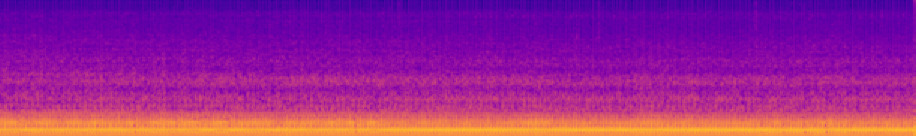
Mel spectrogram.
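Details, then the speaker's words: Motorcycle chain just sprayed with lube, engine run about an hour to spread it along the chain: steady even engine drone with rear wheel spinning, no chain slap or grinding, chain noise very low; normal running chain drive. "Sau khi phun, chúng tôi cho động cơ chạy khoảng một tiếng để phân phối đều dung dịch dọc theo dây chuyền. Như các bạn có thể nghe thấy, tiếng ồn của dây chuyền rất nhỏ."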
